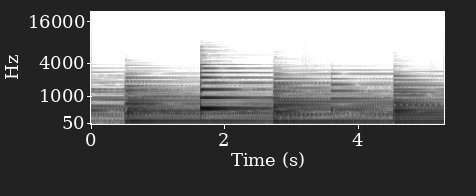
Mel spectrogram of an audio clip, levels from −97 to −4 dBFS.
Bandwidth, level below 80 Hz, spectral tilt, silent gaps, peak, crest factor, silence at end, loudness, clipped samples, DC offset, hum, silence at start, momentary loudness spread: 4.1 kHz; -44 dBFS; -9.5 dB/octave; none; -4 dBFS; 18 dB; 0 s; -23 LUFS; under 0.1%; under 0.1%; none; 0 s; 14 LU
